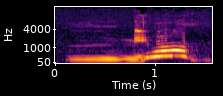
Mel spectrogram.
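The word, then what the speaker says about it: Milla: I now unlocked Mila?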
